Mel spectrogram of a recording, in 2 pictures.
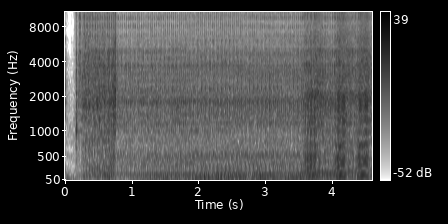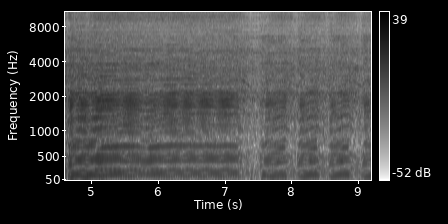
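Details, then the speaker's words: Honda four-stroke weed eater that wouldn't start, after carbon buildup on the spark plug gap was cleaned off with sandpaper: it catches after a short pull, then holds a steady idle with clean throttle blips and runs smoothly. "guys wow as you can see she start up right away so the problem was just little carbon build up on top of the spark plug"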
